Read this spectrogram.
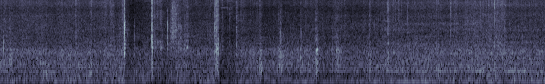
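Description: A skateboard clacks as it lands a trick.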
